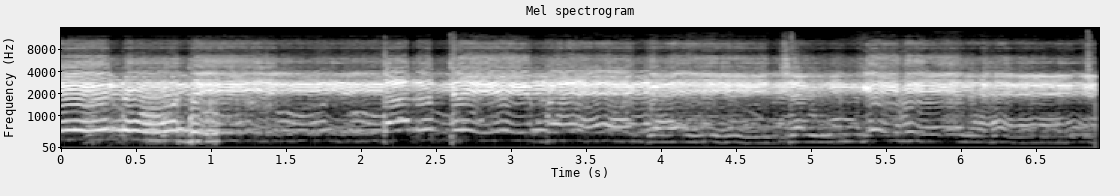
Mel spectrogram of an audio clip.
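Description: A man's voice chanting a slow, ornamented religious recitation into a microphone, unaccompanied, with long wavering held notes.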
